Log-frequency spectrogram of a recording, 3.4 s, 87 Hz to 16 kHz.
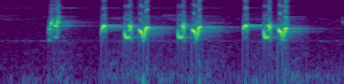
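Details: Red-whiskered bulbul decoy bird luring wild birds, 23/07/64: lively whistled phrases repeated four times about every half-second, each a short level whistle running into two or three bubbly, dipping notes. No other sounds.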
